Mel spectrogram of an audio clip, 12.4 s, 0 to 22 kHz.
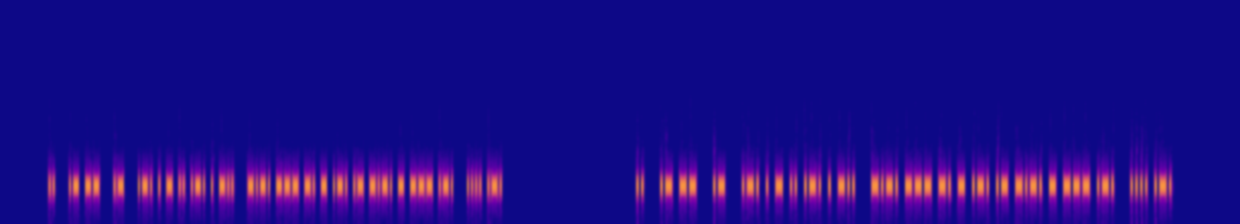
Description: Morse code, heard as a keyed tone, about 63 wpm, 700 Hz. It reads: I AM A RETIRED CONTRACTOR HR I AM A RETIRED CONTRACTOR HR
